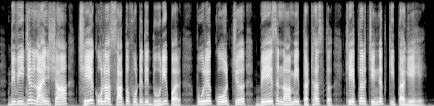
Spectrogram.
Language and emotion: Dogri, neutral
